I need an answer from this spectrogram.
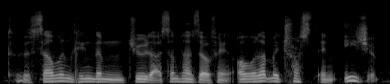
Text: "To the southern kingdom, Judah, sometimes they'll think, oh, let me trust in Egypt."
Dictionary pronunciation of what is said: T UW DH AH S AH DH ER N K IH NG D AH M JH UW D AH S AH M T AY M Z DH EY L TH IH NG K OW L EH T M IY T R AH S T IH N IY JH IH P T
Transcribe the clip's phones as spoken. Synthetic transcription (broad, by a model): T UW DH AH S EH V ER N K IH NG D AH M JH UW D AH S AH M T AY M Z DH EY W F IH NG OW L EH T M IY T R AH S T IH N IY JH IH P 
